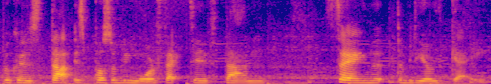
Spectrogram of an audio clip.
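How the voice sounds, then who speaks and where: A woman's voice: mid-range voice, little pitch movement, moderate pace, music in the background, poor audio. A teenage girl ranting casually in a vlog from her bed, rambling with lots of ums. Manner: rambling, filler-heavy, frequent ums. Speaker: vlogger.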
